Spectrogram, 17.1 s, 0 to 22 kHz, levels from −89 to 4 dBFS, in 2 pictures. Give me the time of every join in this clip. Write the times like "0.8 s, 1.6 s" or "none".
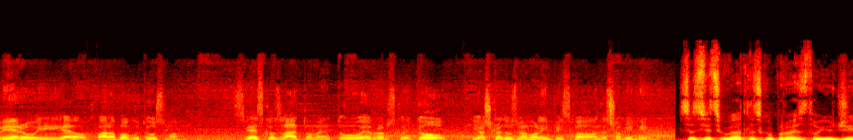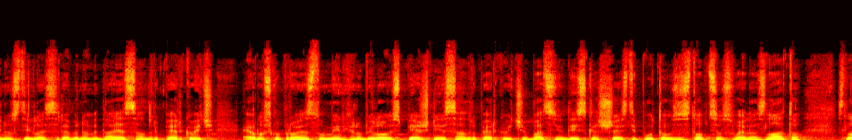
none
